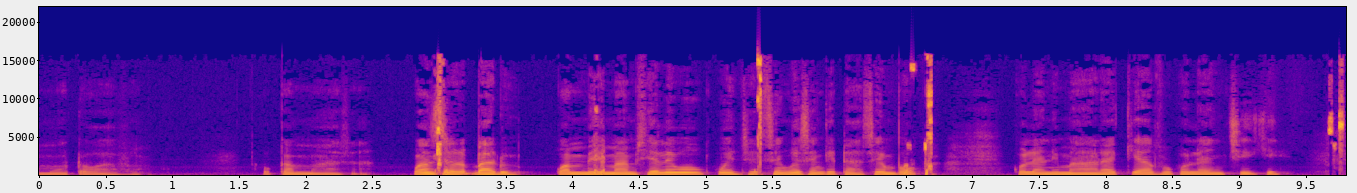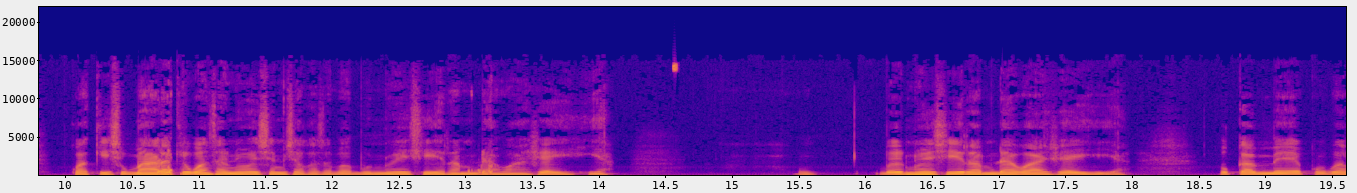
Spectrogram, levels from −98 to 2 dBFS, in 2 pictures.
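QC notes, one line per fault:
2.97–3.07, 4.16–4.24, 5.37–5.44, 6.49–6.70, 9.64–9.80, 10.69–10.81, 13.02–13.20, 14.56–14.59 s, corrupt frame decoded: squeaky chirps and noise bursts over the speech, from a few damaged compressed frames each time, played with misread gains and codes.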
